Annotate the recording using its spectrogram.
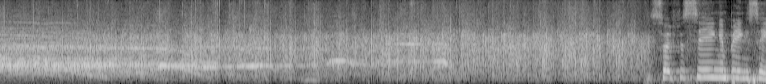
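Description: Several women chatter and laugh together in a lively crowd.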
